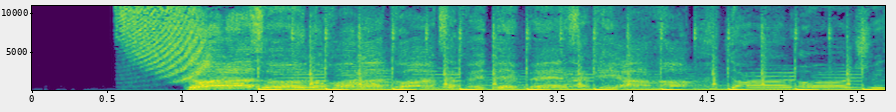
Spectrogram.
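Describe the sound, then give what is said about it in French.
A Russian rap track starts with a rising synth sweep, then drops into loud, booming bass kicks on a steady driving beat under dense layered synths, with no vocals yet. “Enfin, c'est un son d'origine russe.”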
